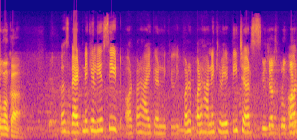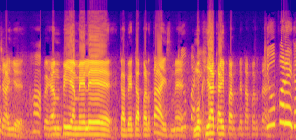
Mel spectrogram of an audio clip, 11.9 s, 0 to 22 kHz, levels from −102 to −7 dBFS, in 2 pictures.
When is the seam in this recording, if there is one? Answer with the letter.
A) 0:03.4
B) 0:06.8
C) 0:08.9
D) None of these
B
